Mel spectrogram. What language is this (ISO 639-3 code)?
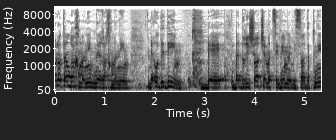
heb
